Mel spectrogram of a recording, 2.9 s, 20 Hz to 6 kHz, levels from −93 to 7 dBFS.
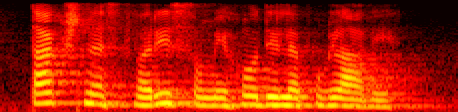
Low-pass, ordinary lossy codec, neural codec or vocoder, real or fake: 5.4 kHz; none; none; real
